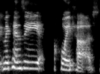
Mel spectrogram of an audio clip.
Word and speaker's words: Mackenzie Hoycard: So Mackenzie Hoycard, did I say that right? – Yes.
